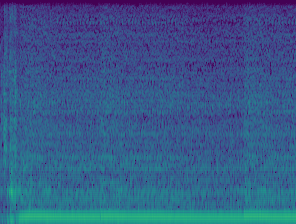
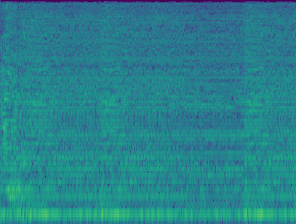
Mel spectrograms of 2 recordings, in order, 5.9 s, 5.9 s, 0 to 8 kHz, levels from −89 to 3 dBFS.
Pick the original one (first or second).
first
